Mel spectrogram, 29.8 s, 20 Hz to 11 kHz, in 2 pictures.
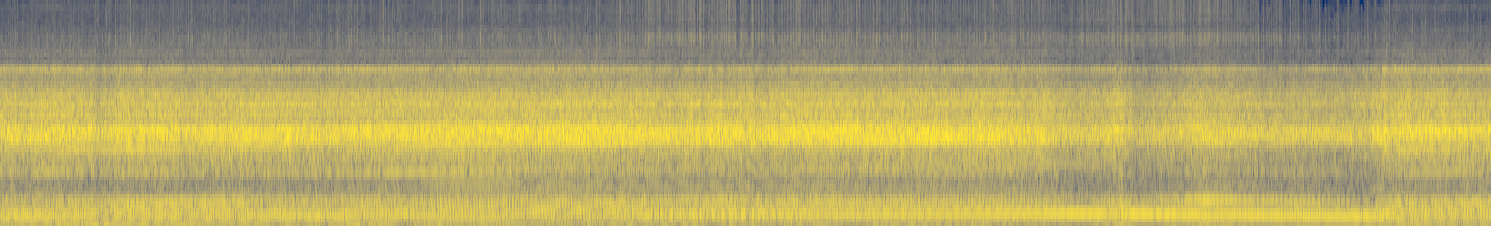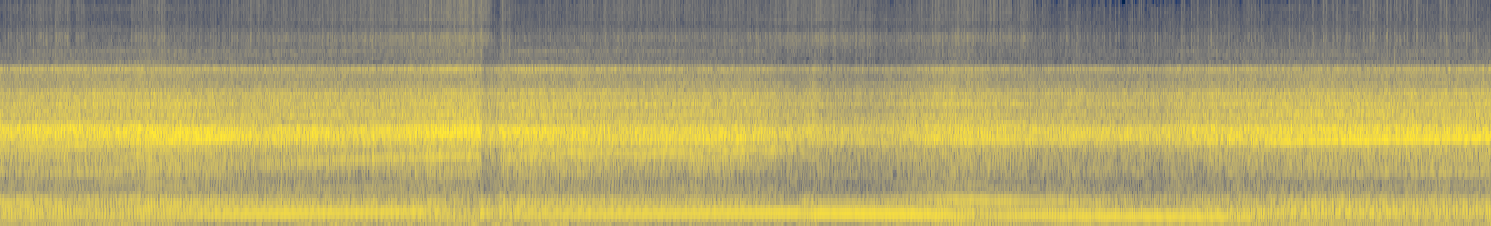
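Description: Triumph Speed Triple RS 1050's inline three-cylinder engine running on the move, its pitch rising and falling with the throttle through a run of bends. It drops twice as the rider rolls off and climbs again on the throttle in between.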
